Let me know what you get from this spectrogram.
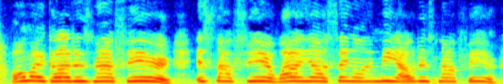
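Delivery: high-pitched whiny mimicry of pleading; mocking high-voiced complaint. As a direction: imitate a wronged person begging, high and drawn out. Mocking someone pleading to be accepted.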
